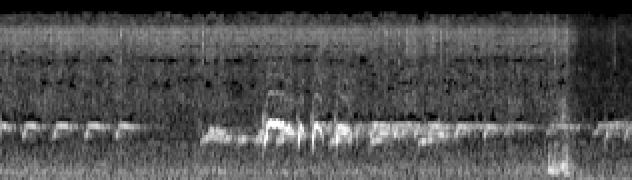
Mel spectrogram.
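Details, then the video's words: ['Local zebra dove, recorded as master song for teaching lazy doves to sing. A continuous soft purring trill is broken midway by a cluster of louder, stuttering coos. A short knock is heard near the end.'] "Suara perkutut lokal masteran perkutut kerot"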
